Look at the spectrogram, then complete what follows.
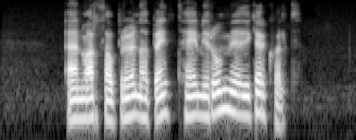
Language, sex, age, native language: Icelandic, male, 30-39, Icelandic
